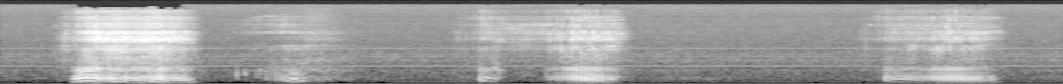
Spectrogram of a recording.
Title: My husband snoring like a truck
